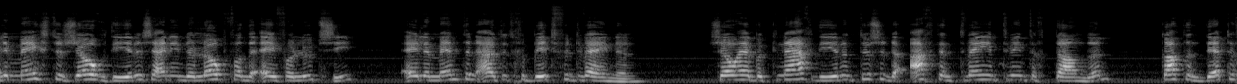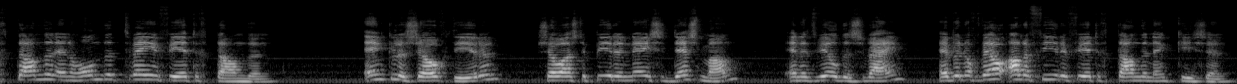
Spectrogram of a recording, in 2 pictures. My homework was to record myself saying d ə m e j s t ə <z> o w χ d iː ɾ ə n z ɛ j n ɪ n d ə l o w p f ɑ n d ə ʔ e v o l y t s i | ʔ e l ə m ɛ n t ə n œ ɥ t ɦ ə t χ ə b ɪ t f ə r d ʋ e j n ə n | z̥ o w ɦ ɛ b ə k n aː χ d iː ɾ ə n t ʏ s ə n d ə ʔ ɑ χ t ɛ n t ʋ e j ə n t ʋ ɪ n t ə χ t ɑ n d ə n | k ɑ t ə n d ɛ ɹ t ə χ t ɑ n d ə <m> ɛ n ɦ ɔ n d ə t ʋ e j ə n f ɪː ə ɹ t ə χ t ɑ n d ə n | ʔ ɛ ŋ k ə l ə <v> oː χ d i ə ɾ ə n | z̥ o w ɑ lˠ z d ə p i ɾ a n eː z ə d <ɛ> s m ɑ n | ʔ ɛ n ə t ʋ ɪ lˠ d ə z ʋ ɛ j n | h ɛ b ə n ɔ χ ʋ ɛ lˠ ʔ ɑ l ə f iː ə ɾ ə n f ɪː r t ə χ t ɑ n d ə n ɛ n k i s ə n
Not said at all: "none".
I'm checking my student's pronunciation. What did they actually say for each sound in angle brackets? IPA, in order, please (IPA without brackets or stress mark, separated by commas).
z, n, z, ɛ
